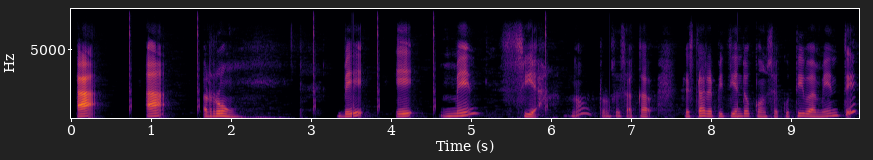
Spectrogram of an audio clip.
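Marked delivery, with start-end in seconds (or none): 0.0-2.1 A, a, ron spoken as separate beats; syllables split. Shown as a demonstration. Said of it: "Si la separamos". 3.3-5.9 Ve, e, men, cia spoken as separate beats; syllables split. Shown as a demonstration. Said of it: "Si la separamos".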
